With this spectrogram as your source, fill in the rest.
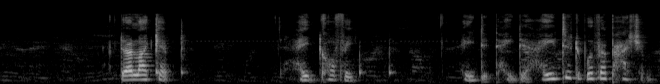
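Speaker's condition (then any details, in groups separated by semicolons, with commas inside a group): Cerebral palsy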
